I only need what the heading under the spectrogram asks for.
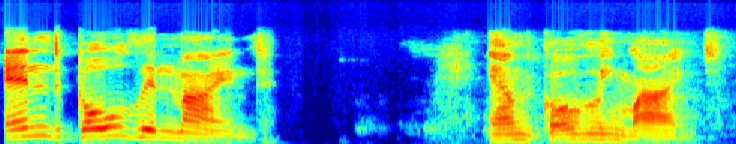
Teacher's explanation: And the L jumps out of nowhere, and I can hear it.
